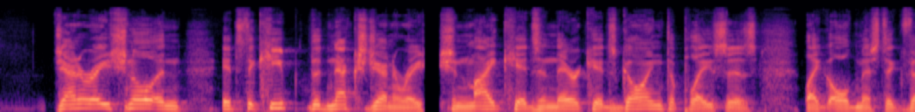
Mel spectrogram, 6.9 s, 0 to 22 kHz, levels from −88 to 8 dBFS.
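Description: At 3.17 s, just after "to keep the next", the speech cuts out mid-flow and goes silent for 120 ms before resuming at 3.31 s with "my kids and their". This playback stall is likely the player running out of data or its thread being blocked.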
